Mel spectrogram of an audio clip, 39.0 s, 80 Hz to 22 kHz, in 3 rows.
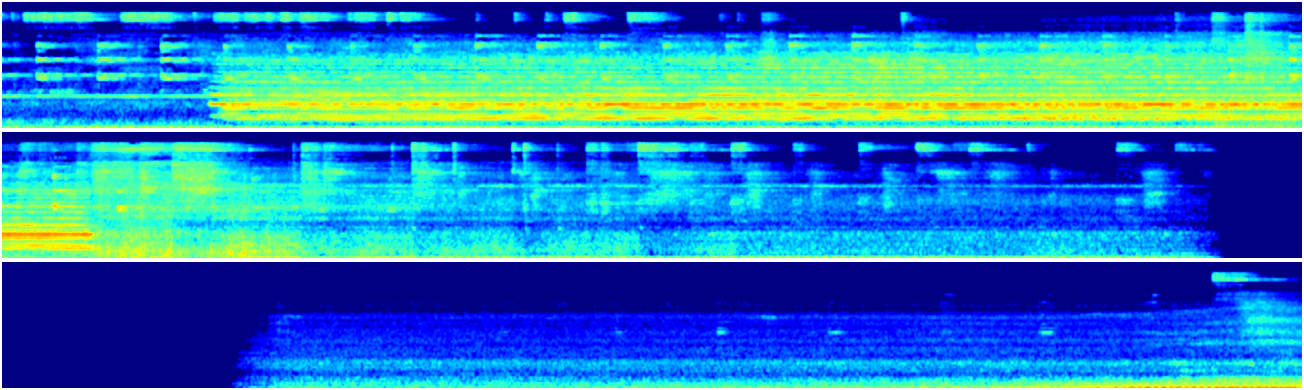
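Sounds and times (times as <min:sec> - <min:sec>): locomotive rumbling past: 0:00.0 - 0:25.2, 0:28.4 - 0:39.0
locomotive air horn blast: 0:02.1 - 0:14.0.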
